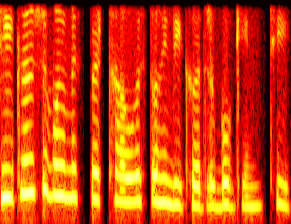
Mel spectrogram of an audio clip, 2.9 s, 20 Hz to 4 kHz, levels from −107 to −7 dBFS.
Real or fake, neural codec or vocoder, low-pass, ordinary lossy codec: real; none; 3.6 kHz; none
